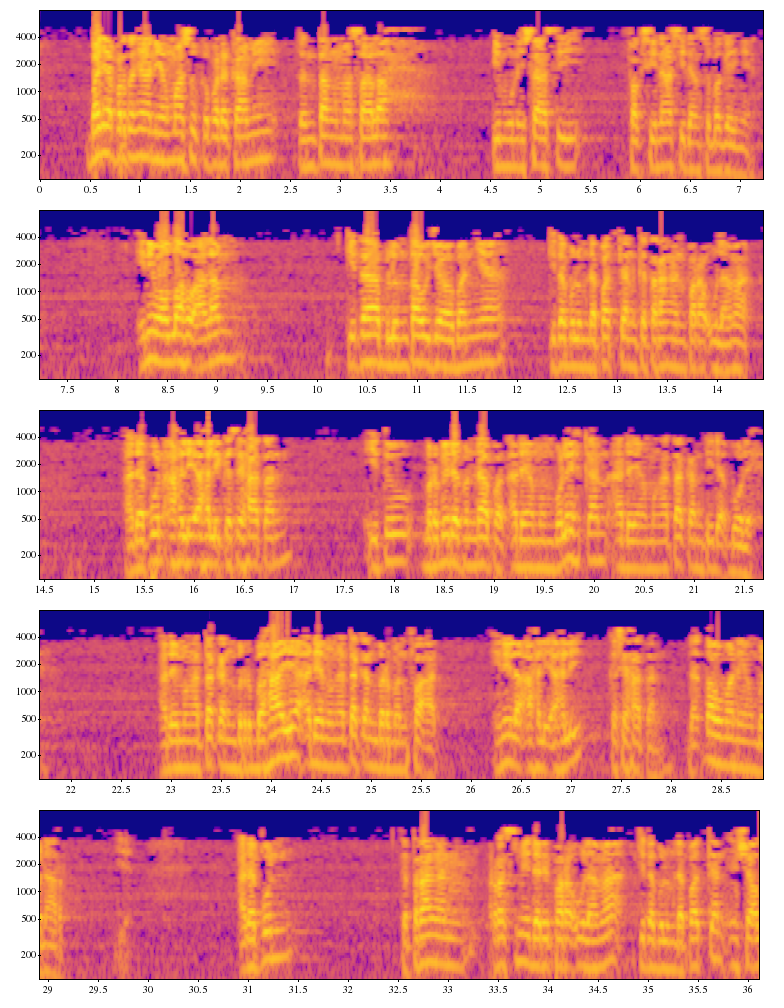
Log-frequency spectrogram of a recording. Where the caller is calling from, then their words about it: Cikoneng, West Java, Indonesia; Saya dari Sindang Sari, Cikoneng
